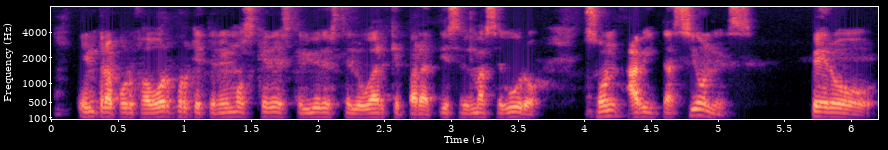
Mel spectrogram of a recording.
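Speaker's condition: No condition

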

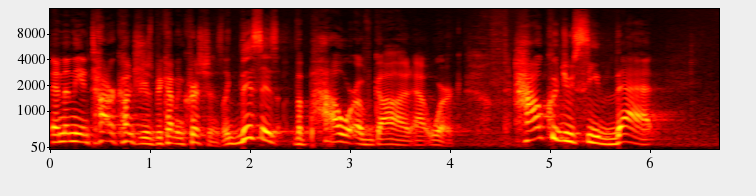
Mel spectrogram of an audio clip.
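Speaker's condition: No condition

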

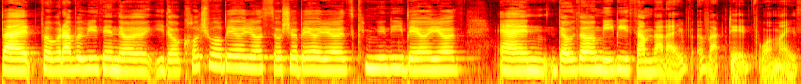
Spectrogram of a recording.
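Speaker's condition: Hearing loss with cochlear implants; bilateral cochlear implants, first implant at age 18, not born deaf, born with some hearing, formerly FM systems with hearing aids; many years with bilateral cochlear implants, more disabled when implants malfunction; pretty good speech and listening comprehension in childhood, kept on speech path

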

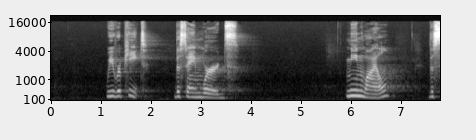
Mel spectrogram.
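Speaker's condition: No condition

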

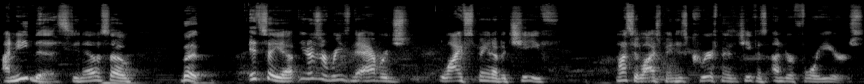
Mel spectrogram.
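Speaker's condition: No condition

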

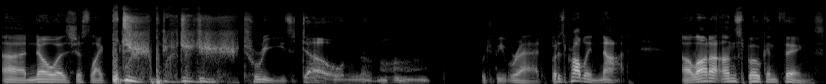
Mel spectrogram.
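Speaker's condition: No condition

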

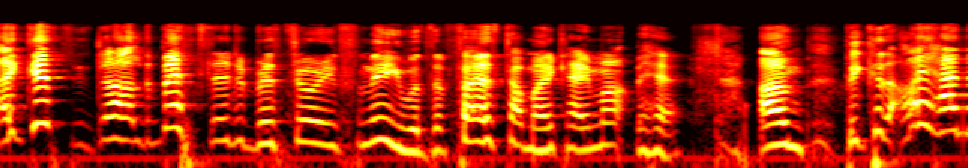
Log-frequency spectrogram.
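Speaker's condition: Cerebral palsy; able to speak and move

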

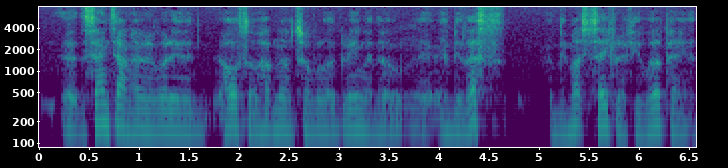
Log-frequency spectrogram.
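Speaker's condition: Parkinson's; diagnosed about 4 years ago; no typical shaking, very focused walking, symptoms held off through meditation, wife Laurie does 95% of chores

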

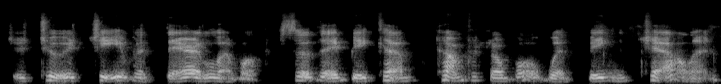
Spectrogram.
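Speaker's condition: ALS, primary lateral sclerosis; voice affected

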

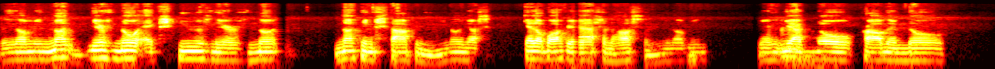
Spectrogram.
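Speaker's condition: Cleft palate; congenital cleft palate

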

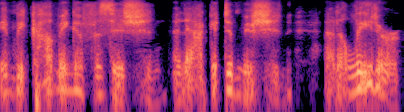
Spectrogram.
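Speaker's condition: Spasmodic dysphonia; on Botox treatment

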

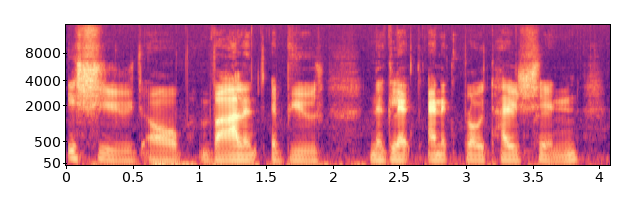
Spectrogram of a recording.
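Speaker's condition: Deafness, born deaf

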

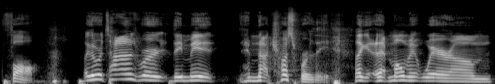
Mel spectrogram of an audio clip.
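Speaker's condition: No condition

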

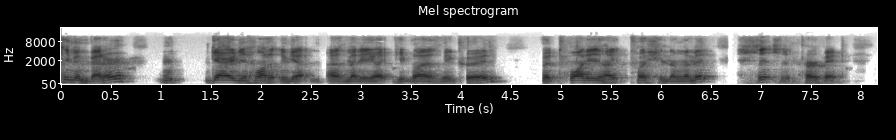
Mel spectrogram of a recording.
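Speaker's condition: Bilateral cleft lip; congenital bilateral

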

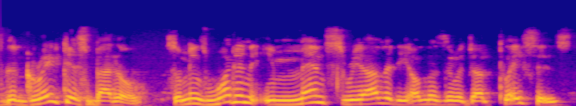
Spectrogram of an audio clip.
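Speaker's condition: No condition

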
